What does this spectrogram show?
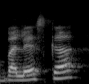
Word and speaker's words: Waleska: Vale, because my name is with W, so but it's pronounced with a V sound, so Waleska.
